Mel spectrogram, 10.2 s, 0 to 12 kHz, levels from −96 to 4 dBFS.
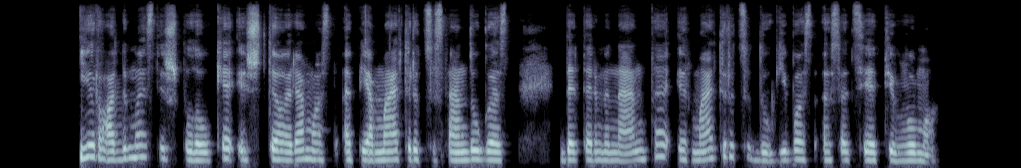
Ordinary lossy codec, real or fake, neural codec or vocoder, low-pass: Opus, 64 kbps; fake; vocoder, 44.1 kHz, 128 mel bands, Pupu-Vocoder; 10.8 kHz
